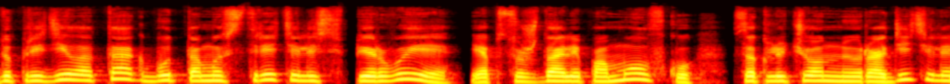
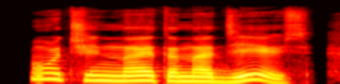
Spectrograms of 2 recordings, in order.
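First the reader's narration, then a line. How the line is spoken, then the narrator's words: Chuckling general. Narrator (Russian): хохотнул генерал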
